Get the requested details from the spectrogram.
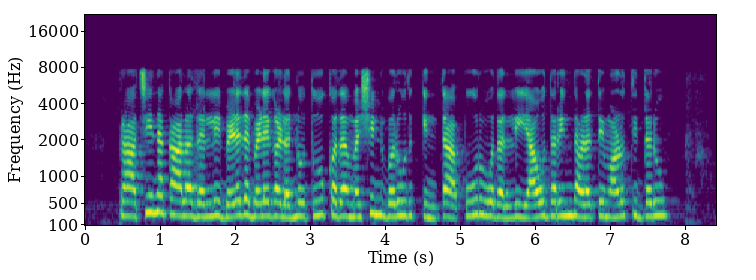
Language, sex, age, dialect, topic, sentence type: Kannada, female, 18-24, Mysore Kannada, agriculture, question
